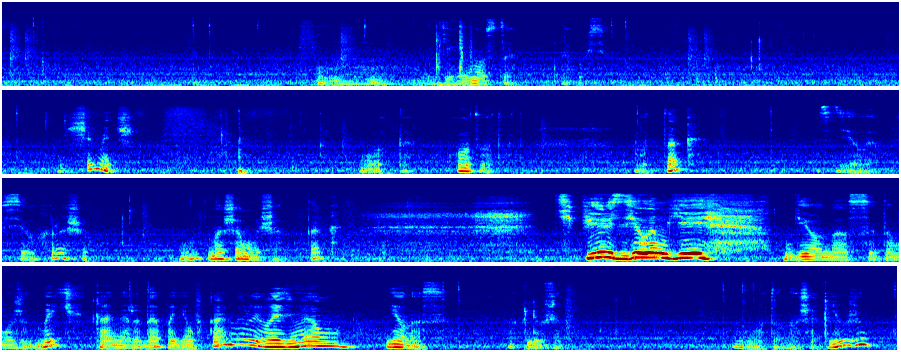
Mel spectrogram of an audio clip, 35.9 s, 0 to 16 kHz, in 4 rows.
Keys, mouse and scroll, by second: 2.2-5.2 drag, 9.4-12.4 drag, 16.9-20.0 middle drag, 20.2 scroll up 2, 21.1-23.0 scroll up 2, 28.5 click, 31.6 click, 34.4 click.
